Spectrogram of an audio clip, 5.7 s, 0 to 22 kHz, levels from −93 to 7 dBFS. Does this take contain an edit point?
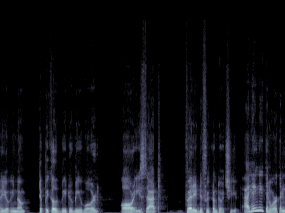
yes; 1 cut; at 4.8 s

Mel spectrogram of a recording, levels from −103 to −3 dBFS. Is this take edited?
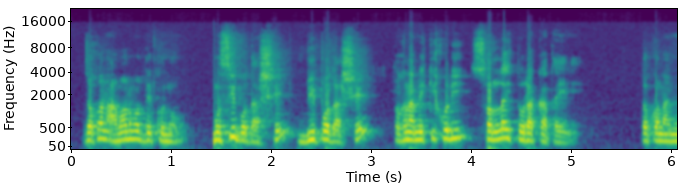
yes; 2 cuts; at 1.3 s, 3.1 s

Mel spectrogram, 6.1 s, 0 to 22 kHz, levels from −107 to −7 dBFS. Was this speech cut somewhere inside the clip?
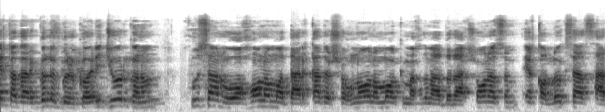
no; 0 cuts

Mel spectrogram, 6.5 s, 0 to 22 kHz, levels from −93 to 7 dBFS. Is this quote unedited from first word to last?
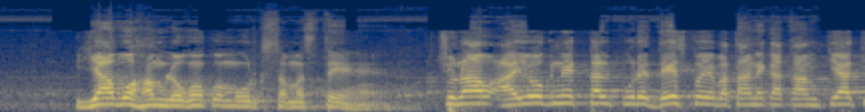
no; 1 cut; at 3.2 s

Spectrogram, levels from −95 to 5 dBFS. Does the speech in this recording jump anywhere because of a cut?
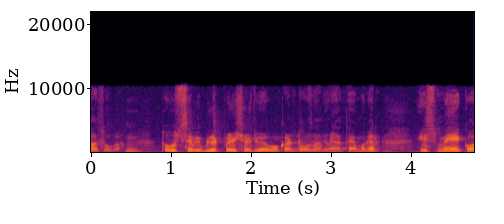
yes; 1 cut; at 2.9 s

